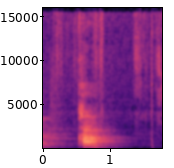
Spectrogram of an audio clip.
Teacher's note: स्पर्श व्यंजन कंठ ध्वनि, अघोष और महाप्राण ध्वनि हैं।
